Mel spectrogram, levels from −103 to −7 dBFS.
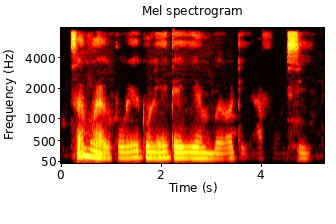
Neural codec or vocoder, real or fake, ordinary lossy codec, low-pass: none; real; AAC, 32 kbps; 7.2 kHz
